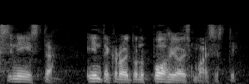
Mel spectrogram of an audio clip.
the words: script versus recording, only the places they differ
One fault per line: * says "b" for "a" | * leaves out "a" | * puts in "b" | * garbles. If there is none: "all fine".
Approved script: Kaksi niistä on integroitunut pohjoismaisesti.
* leaves out "on"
